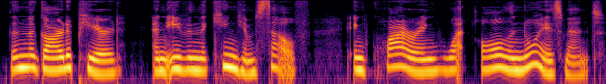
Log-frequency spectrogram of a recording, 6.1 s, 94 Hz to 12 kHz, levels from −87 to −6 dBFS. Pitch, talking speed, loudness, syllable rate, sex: 215 Hz, 150 wpm, -17 LUFS, 4.3 syllables/s, female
